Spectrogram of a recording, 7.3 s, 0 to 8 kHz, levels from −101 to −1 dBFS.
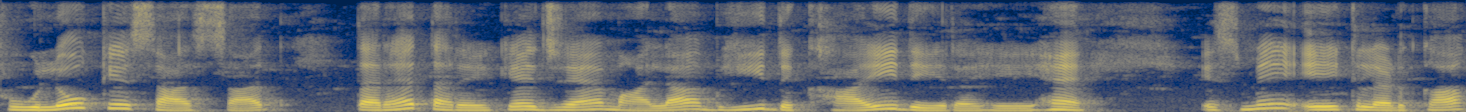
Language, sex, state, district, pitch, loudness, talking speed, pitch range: Hindi, female, Madhya Pradesh, Katni, 190 Hz, -17 LUFS, 130 wpm, 170-220 Hz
